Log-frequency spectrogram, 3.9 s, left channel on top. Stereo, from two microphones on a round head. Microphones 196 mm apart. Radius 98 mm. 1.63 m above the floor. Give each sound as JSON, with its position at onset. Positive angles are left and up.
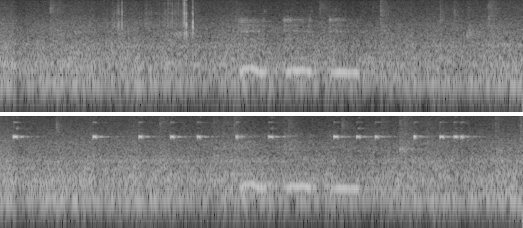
{"t": 1.8, "sound": "throat clearing", "side_deg": 45, "distance_m": 0.9}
